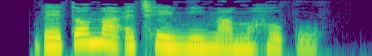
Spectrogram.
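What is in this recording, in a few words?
Burmese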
